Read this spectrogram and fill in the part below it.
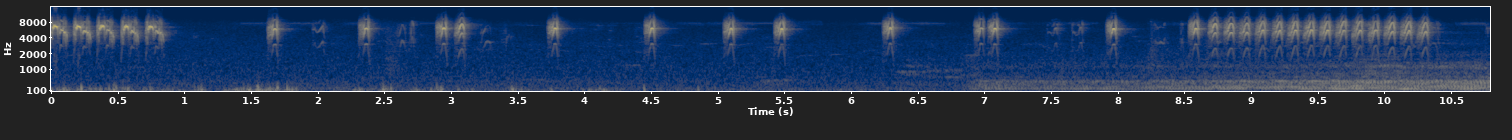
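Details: Crimson sunbird answering in ngleper style: a short fast burst of high notes, a string of evenly spaced sharp chips, then a long rapid trill of shrill notes over rising background rumble.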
